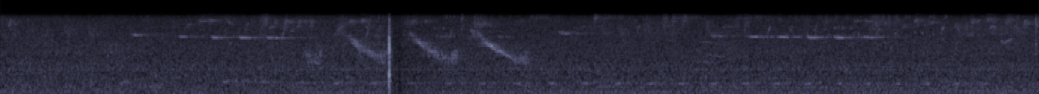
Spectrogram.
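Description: Birds calling over a steady background hiss, with several quick falling whistled calls about three to five seconds in and thin high tones that come and go. A single sharp click just before four seconds in is the loudest sound.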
